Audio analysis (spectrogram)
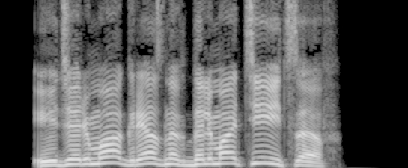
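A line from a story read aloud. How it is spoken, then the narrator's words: Shouted, bearded man. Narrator (Russian): крикнул бородатый мужчина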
